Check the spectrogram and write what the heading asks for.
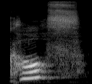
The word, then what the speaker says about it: cough: So: "cough" and "trough", that's like the "off", "off" sound. So, "cough", "cough", and a "trough" is something that a pig eats out of...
